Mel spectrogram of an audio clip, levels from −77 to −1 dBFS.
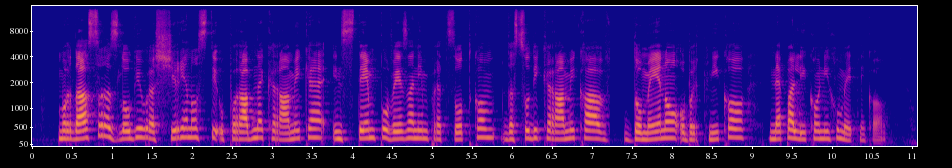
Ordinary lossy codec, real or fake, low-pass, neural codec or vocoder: none; real; 14.4 kHz; none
